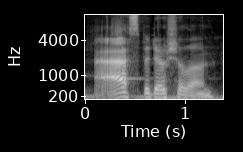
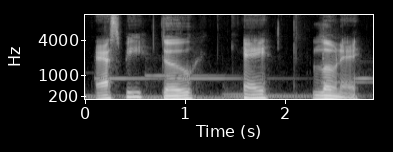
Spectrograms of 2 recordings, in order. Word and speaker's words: Aspidochelone: some help from Loki I have figured out that it is pronounced aspy do lone asone thought it was L yes as asido Kone asone yes if I'm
